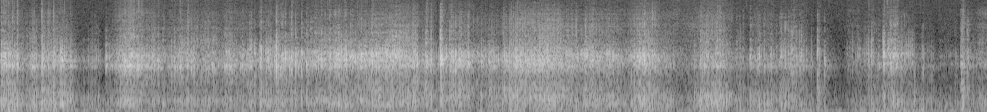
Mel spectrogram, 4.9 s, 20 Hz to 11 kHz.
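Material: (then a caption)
Plastic. Long nails on both hands scratch the sides of a hollow, glowing 3D-printed plastic moon lamp. The result is a steady, dry, crackly scraping, strongest in the upper mids with a bright, hissy edge. It swells and dips in irregular strokes with almost no low end.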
